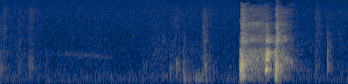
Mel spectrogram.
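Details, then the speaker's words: An adult woman with a very dry throat and repeated coughing while recording: a quiet room, then a burst of three harsh, dry coughs in quick succession. "I'm sorry if you've gotten blasted out with coughing sounds I'm going to stop now because I'm very dry throated"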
